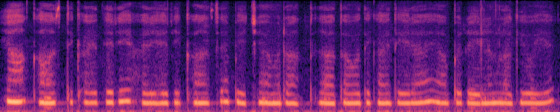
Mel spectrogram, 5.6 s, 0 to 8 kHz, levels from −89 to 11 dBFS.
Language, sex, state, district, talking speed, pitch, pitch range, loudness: Hindi, female, Bihar, Vaishali, 245 wpm, 255 Hz, 250-270 Hz, -15 LUFS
